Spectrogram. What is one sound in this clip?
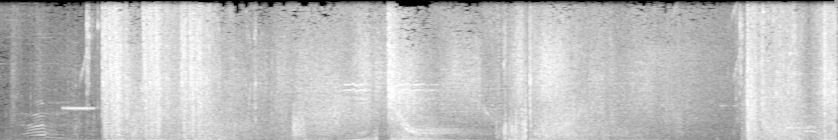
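Gunfire bursts in a video game firefight.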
